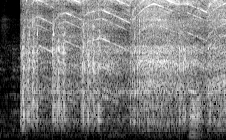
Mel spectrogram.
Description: Furadeira Skil Causa do Barulho, o Fio Impedindo o Fechamento da Máquina, e os Parafusos Sem Pegar Apertos.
